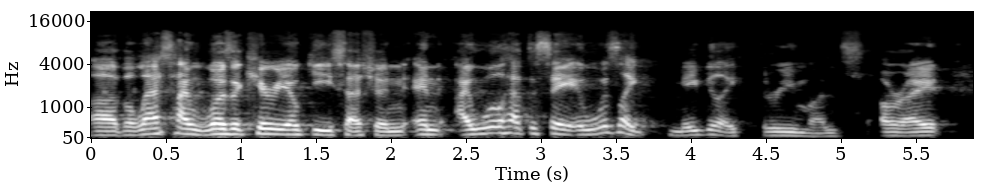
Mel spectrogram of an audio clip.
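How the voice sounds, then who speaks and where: Animated in tone, a man with a fairly high pitch talks at a moderate pace with lively intonation and hardly any pauses. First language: not English. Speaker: IT professional in local government. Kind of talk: casual chat.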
